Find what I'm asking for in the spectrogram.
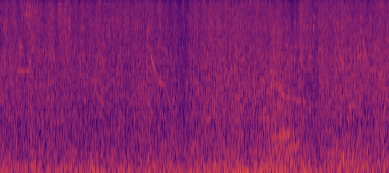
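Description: Dense, continuous gunfire from the video game Call of Duty Infinite Warfare, with overlapping shots forming a loud, steady barrage throughout and no clear talk.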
